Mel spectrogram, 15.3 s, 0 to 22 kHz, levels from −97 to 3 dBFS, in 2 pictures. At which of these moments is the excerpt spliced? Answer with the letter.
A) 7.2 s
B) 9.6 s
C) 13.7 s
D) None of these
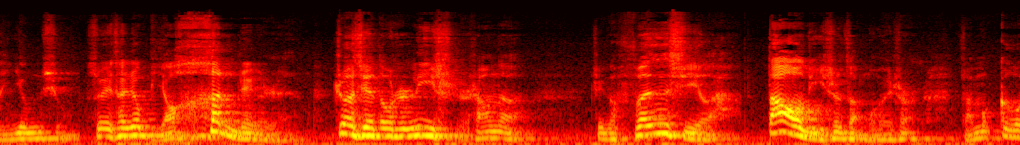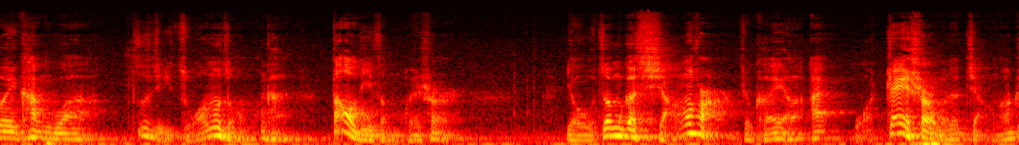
B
